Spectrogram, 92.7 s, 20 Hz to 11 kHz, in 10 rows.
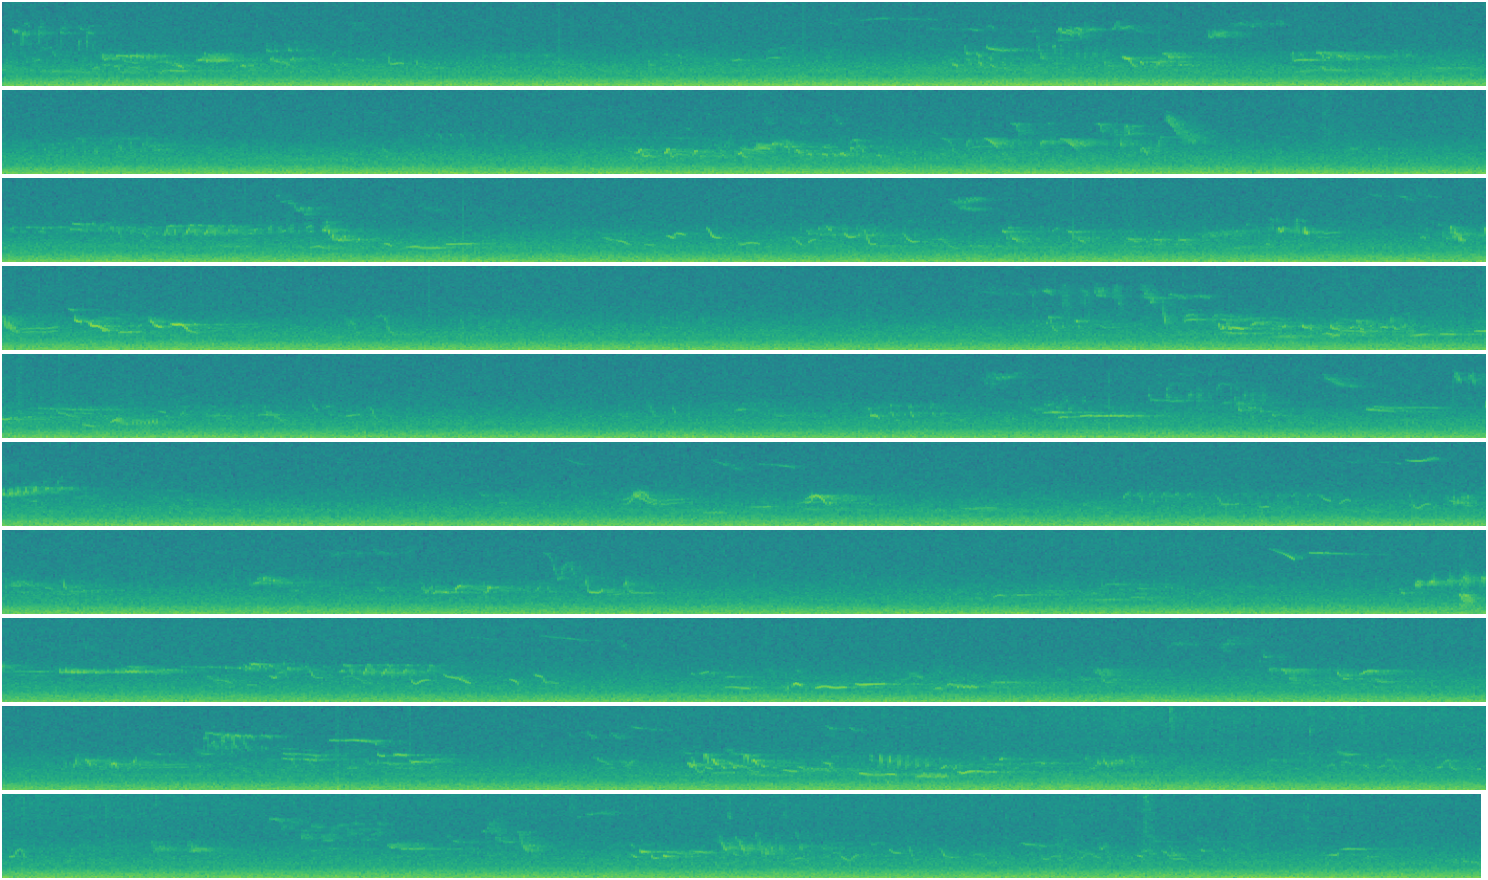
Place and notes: Fermignano PU, Italia - Sosta nel sentiero
Ho usato uno Zoom H2n con il filtro antivento nuovo di pacca.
